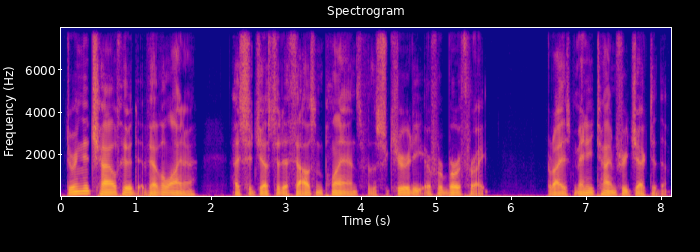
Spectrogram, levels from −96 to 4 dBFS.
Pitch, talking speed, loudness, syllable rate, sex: 85 Hz, 170 wpm, -19 LUFS, 5.8 syllables/s, male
